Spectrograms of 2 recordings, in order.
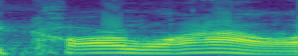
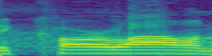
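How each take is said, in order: First: "Carlisle" with a full long "i", Car-LYLE; standard pronunciation. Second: "Carlisle" the Kentucky way, like Car-lall; Western Kentucky pronunciation. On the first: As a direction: say "Carlisle" carefully as Car-lyle, the non-Kentucky way. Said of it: "I can't say Carlisle". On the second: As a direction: let "Carlisle" lose its long "i" to a Kentucky "ah". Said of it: "I say Carlisle now". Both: Shown as a demonstration.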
